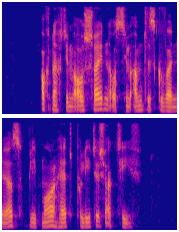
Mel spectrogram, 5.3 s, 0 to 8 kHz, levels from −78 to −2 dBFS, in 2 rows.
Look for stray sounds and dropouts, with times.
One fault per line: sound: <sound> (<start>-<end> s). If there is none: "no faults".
no faults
